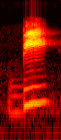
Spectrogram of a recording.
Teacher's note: बी की sound हर कसरा के लिए बांध लीजिए कि बी की साउंड करना है, ई की साउंड करनी है, बिल्कुल भी बे नहीं बोलना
